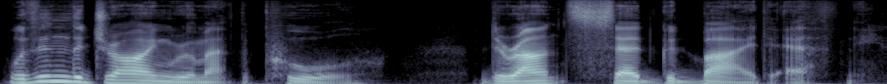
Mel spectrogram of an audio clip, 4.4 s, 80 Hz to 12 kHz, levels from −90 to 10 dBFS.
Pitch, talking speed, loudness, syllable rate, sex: 100 Hz, 175 wpm, -20 LUFS, 4.7 syllables/s, male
